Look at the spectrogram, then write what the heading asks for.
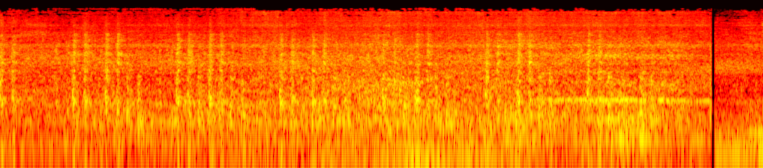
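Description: Kintetsu limited express electric train passing, its wheels clicking rhythmically over the rail joints. A steady tone joins in over the last few seconds, and the sound cuts off abruptly near the end.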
